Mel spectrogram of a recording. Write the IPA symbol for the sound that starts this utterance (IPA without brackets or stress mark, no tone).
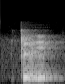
t̪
